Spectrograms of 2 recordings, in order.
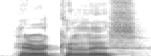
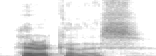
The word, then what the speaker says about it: Heracles: as Herc Look at how they spelled Her Heracles, Heracles, Odysius, and Hector. That's not Hercules. If it is supposed to be Hercules, it's spelled weird. Heracles.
